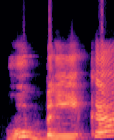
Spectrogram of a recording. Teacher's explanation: Rubrica, ele marcou a sílaba forte aí, o bri.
